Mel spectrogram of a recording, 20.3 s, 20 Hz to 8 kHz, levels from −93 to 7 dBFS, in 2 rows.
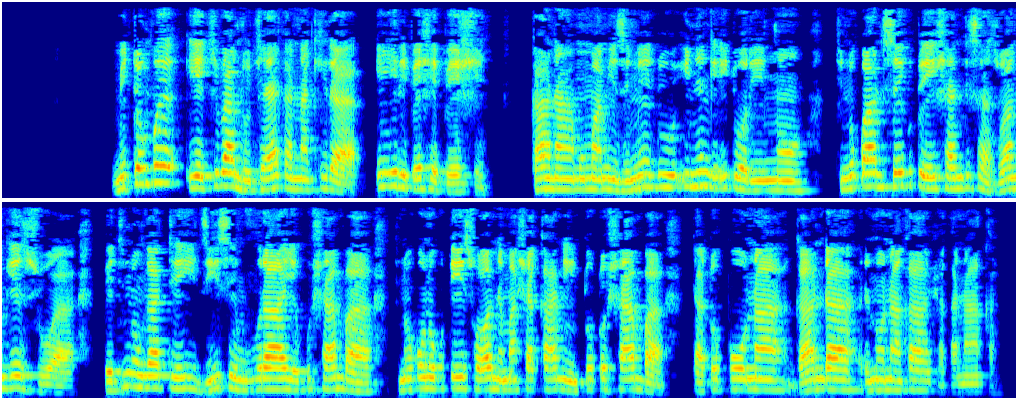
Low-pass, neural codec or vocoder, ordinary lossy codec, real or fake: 7.2 kHz; none; MP3, 32 kbps; real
